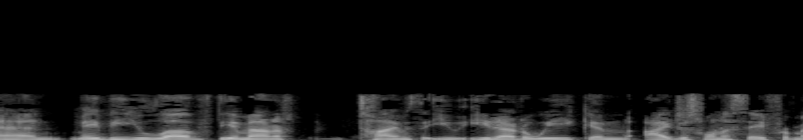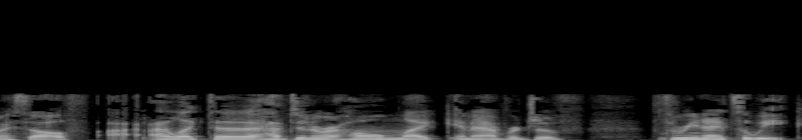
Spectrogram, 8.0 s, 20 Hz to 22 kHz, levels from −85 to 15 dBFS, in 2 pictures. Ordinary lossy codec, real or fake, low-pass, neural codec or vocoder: MP3, 32 kbps; real; 7.2 kHz; none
